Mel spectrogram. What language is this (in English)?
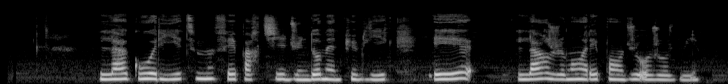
French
